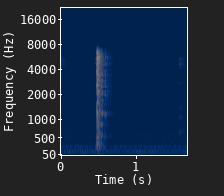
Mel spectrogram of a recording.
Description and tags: Dropping a paperclip on a desk (wood)
drop, fall, paperclip, stationary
